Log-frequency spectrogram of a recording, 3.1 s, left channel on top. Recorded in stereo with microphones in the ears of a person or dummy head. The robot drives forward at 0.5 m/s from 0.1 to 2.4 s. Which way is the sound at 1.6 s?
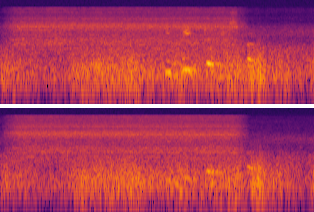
80° left.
